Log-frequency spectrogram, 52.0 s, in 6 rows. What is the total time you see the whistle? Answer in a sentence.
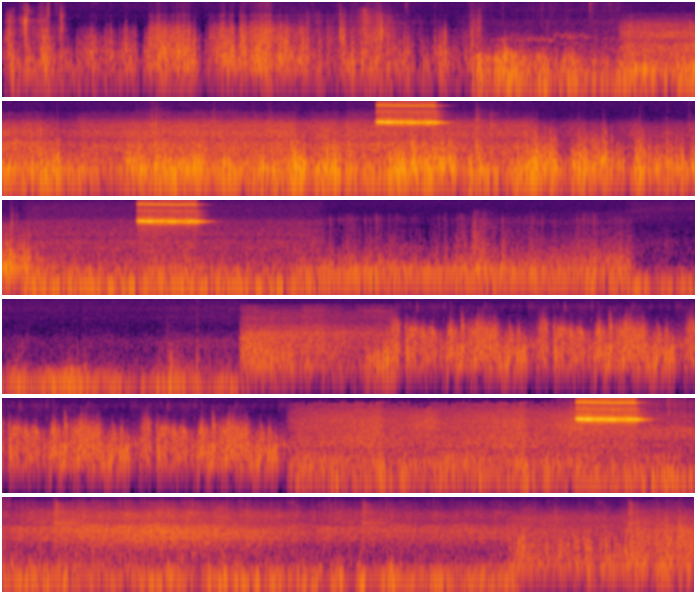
You can hear the whistle for 3 seconds altogether.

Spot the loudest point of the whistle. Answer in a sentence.
The volume of the whistle peaks at 42 seconds.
